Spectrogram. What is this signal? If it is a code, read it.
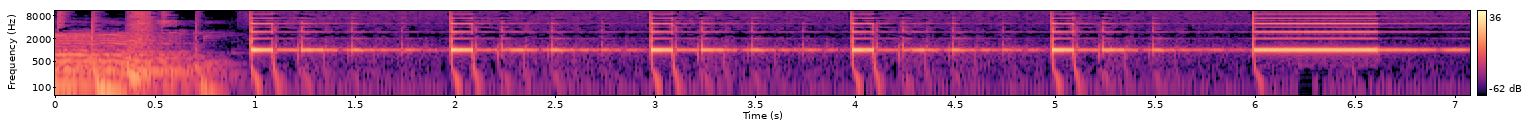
Radio time signal (time pips). It is heard from 1.0 to 6.6 s.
